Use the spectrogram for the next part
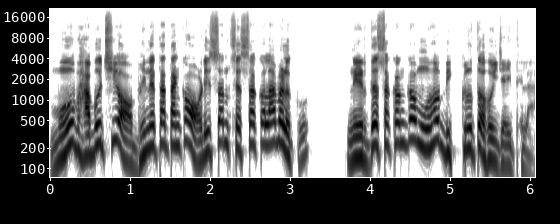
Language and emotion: Odia, disgusted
